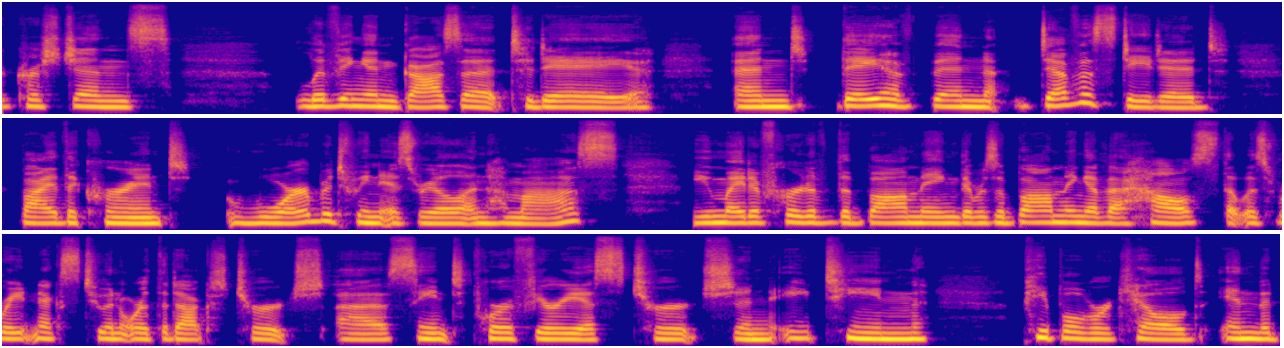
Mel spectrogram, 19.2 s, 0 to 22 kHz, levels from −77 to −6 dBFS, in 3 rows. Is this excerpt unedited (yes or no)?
yes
